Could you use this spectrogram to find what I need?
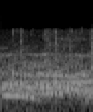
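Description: Crowd noise from spectators at a high school boys' basketball game between arch rivals on the home floor: a brief, steady wash of cheering and shouting with no clear breaks.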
